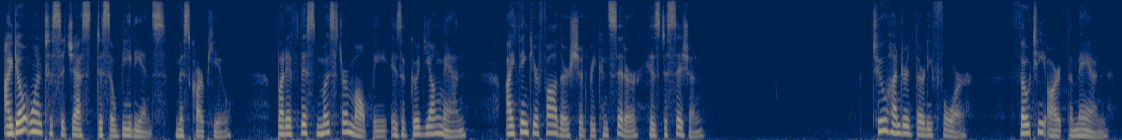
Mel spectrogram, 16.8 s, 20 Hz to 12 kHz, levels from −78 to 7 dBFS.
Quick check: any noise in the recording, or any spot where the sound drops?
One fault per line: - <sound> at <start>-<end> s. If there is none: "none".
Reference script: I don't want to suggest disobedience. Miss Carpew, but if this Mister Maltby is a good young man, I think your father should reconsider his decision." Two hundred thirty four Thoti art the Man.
none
